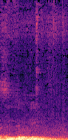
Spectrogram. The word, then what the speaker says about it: syncope: One point, I mean, just because this patient had syncope, the correct pronunciation is syncope, systole, diastole. All three you got wrong.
